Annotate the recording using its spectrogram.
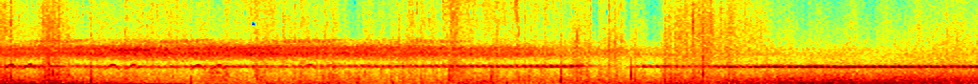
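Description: Footsteps rustle through undergrowth.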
